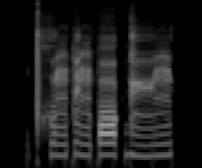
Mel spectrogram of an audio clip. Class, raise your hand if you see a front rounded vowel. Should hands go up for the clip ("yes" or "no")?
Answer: yes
